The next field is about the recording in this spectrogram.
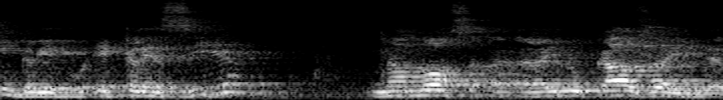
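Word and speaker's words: ἐκκλησία: E se pronuncia em grego eclesia.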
